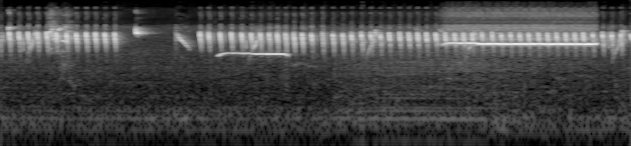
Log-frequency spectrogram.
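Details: Bar-winged prinia (ciblek gunung) singing vigorously in the rapid-fire ngebren style: a fast, even rattle of sharp high notes, with long steady high whistles laid over it and a faint low hum beneath.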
